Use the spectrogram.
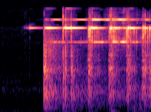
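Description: A thin, light souvenir coin from a Civil War museum, which feels like plastic, is dropped and lands with several quick bright clinks and a high, thin metallic ring. The ring shows the coin is metal rather than plastic, probably a lightweight metal such as aluminum.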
